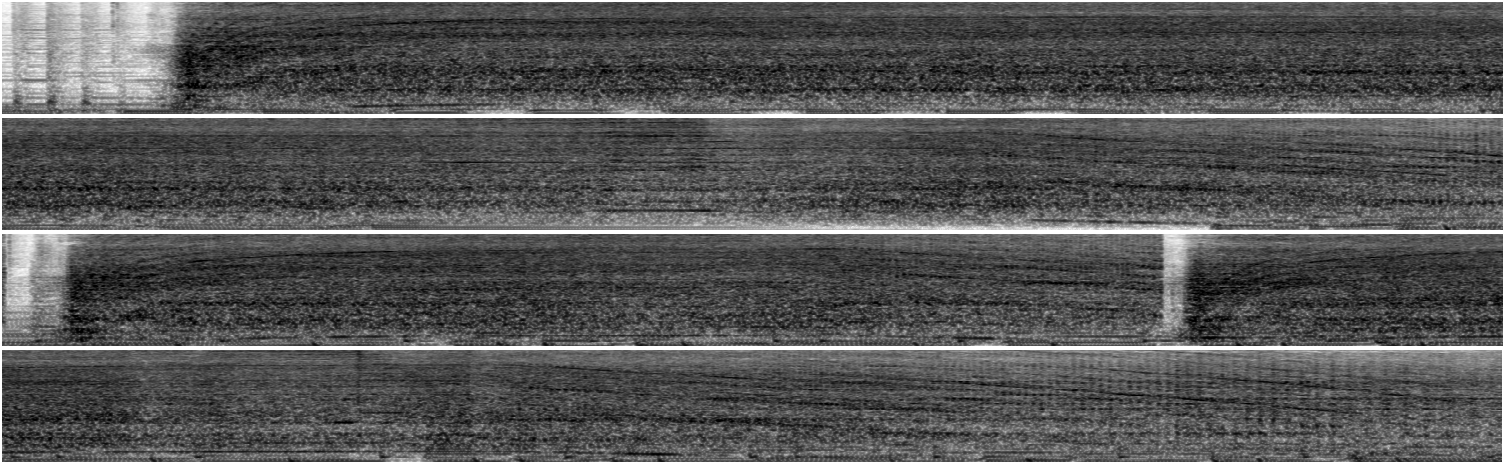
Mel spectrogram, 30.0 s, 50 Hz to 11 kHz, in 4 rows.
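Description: Evolution R210 MTS mitre saw, its 1200 W motor and 210 mm multi-material blade, started about a second in with a rising whine and run through a cut in soft wood, cutting easily. The trigger is let go briefly twice, and each time the motor spins back up.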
